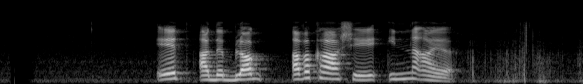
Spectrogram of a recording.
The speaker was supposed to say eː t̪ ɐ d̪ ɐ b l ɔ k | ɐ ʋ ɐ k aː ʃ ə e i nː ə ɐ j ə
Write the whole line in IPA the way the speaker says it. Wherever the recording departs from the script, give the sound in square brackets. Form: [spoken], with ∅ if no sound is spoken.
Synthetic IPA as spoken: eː t̪ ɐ d̪ [ə] b l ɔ [ɡ] | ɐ ʋ [ə] k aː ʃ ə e i nː ə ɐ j ə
